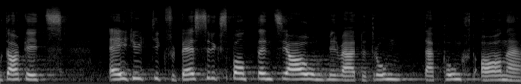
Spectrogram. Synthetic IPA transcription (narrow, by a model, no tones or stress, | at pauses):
d̥ɑːɡ̥ɪts | ɛɪd̥yt̪ikfəɾb̥ɛsəɾikspɔt̪ɛnt͡sjɑːlʊndmɪːɾʋæːrd̥əd̥̪ɾʊmd̪̥æːpʰʊŋkt̪ɑːnæː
